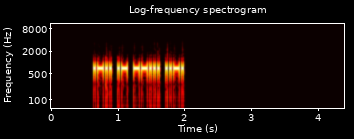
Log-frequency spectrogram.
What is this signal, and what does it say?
Morse code, heard as a keyed tone, about 40 wpm, 700 Hz. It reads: LA7F
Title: DXCC-100 Call Signs - 4 Characters - Repeated 3x - 40wpm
